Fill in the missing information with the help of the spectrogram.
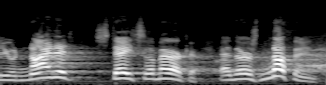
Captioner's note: applause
